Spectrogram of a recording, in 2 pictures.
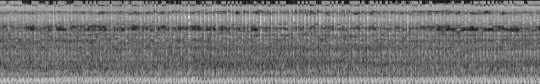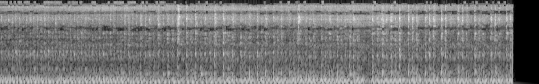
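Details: Junkyard Willys engine, timing suspected off: loud, low, uneven idle with irregular stumbling pulses that change partway, then it shuts off; rough running, cause not yet found.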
